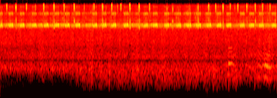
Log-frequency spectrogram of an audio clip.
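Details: Grasshoppers of a flowery meadow give sharp, high, evenly spaced pulsed chirps over a constant shrill tone, with faint low chirps toward the end.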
